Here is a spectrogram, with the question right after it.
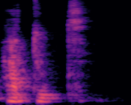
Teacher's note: on maintient la prononciation du T même dans l'abréviation à toutes. Cela pour distinguer, encore une fois, de la forme homophonique à tout qui a un autre sens.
